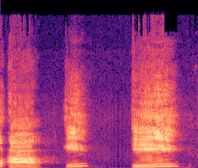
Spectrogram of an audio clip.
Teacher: तो इसमें ज़्यादा वायु भी खर्च करनी पड़ी, ह्रस्व का 2 गुना समय लगा। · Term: दीर्घ स्वर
